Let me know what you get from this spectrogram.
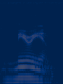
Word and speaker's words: Miriam: In Hebrew, it's the same name, but it's pronounced Miriam.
